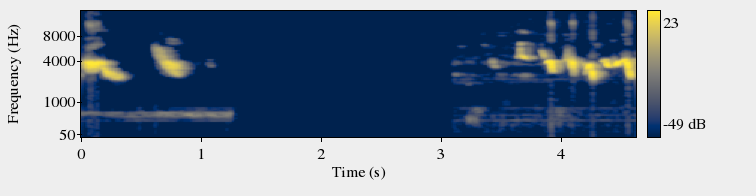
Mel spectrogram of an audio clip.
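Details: House Finch (Haemorhous mexicanus): two short, high, down-slurred chirps open, then a silent pause of about two seconds before a fast, tumbling warble of bright notes runs to the end.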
